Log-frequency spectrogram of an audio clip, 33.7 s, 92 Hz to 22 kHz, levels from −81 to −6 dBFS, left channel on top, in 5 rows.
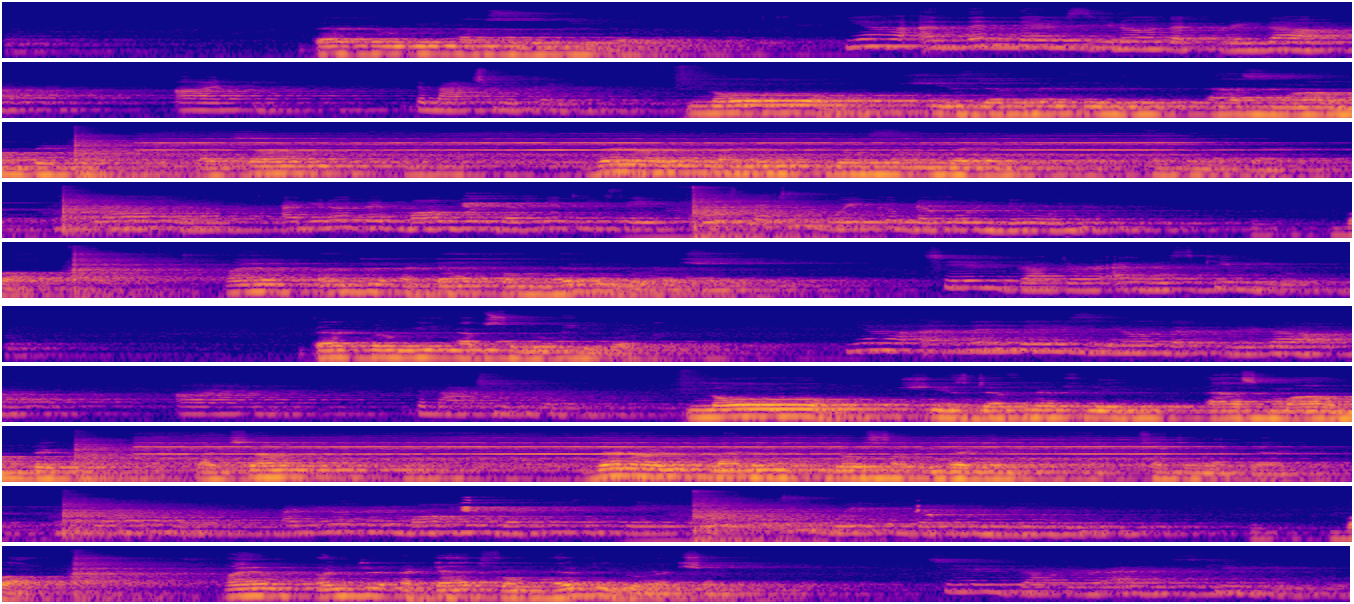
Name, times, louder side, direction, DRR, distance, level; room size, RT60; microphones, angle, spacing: voice 1, 1.6-3.2 10.2-11.0 11.3-12.5 12.8-13.9 14.5-15.1 15.5-15.7 16.4-18.6 18.9-19.9 26.5-26.6 26.9-27.3 28.1-30.7, right 3 dB, 75° right, 5 dB, 0.7 m, -29 dB
voice 2, 4.2-6.7 7.6-8.2 8.8-9.6 20.5-25.7 31.6-33.6, left 2 dB, 85° left, 1 dB, 1.0 m, -37 dB
sound 1, 10.0-16.0 20.4-21.2 23.3-25.2 27.2-29.2, equal, 25° left, 1.4 m, -43 dB
sound 2, 14.2-19.3, right 3 dB, 50° right, 0.8 m, -27 dB
6.0 x 5.8 x 5.8 m, 2.6 s
head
